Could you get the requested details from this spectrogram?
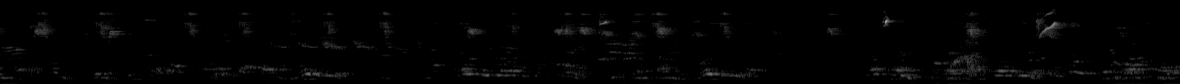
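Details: Garden sunbird feeding its young while locusts threaten the chick: sharp, high chirps and short tweets repeated irregularly through the clip, with lower murmuring sounds and rustling underneath.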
